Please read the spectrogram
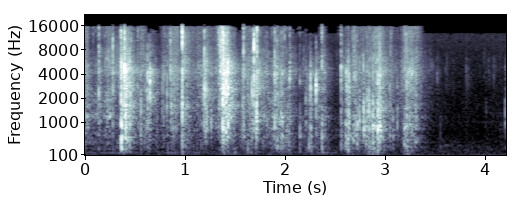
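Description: Kraft-paper bubble mailer and the packing inside it crinkling and rustling as the contents are pulled out, in an irregular run of crackles that stops a little over three seconds in.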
